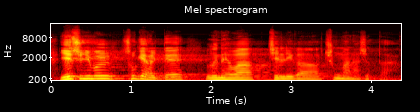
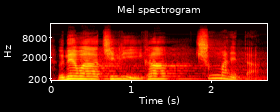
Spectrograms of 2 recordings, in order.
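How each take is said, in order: First: Said in the usual way. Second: 은혜와 진리가 충만했다 said slower, higher and louder, stressing 은혜와; emphatic slow repeat. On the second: Shown as a demonstration. Pastor stressing the church motto, slow and emphatic. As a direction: lean on 은혜와 and draw out the whole phrase.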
